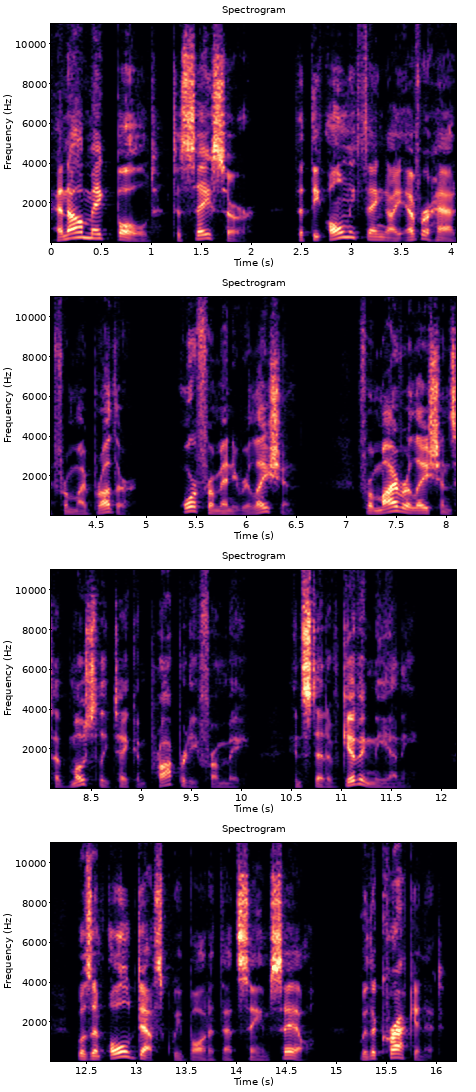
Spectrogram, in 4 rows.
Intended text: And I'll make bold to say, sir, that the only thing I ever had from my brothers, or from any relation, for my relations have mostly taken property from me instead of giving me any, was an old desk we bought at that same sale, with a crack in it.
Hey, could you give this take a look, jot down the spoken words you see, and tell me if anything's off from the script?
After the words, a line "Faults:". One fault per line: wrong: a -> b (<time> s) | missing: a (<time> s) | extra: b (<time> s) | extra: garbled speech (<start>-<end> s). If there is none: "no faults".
And I'll make bold to say, sir, that the only thing I ever had from my brother, or from any relation, for my relations have mostly taken property from me instead of giving me any, was an old desk we bought at that same sale, with a crack in it.
Faults:
wrong: brothers -> brother (4.4 s)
